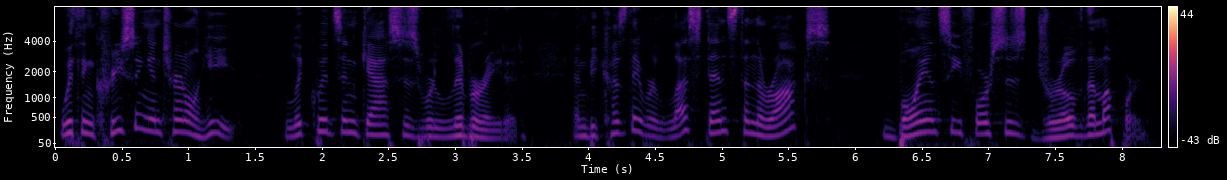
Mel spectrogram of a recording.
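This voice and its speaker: A man reading scripted educational and corporate narration in a measured, clearly enunciated explainer delivery, as an amateur voice actor. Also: high-pitched, animated, a little mellow.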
